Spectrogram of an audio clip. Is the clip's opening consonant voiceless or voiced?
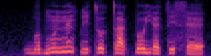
voiced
